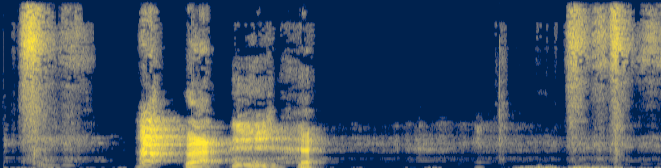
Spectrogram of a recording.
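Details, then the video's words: Pet dogs Simba and Bruno, a Labrador and a German Shepherd puppy, reacting to an air pump: four short, harmonic barks in quick succession near the start, then quieter rustling and a person's voice with laughter. "Simba and Bruno reaction for air pump"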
